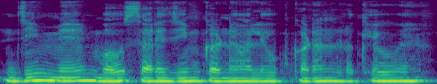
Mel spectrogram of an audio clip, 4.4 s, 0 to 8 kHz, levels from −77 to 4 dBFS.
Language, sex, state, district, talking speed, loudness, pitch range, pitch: Hindi, male, Bihar, Patna, 150 wpm, -12 LUFS, 105-115 Hz, 110 Hz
